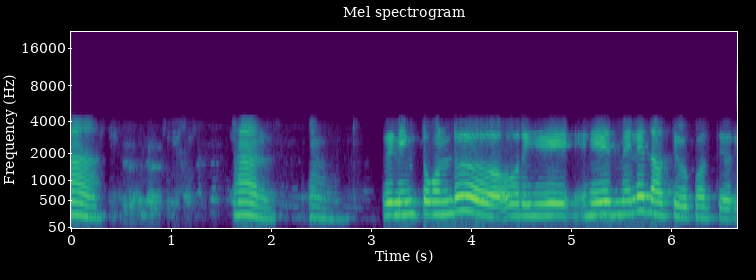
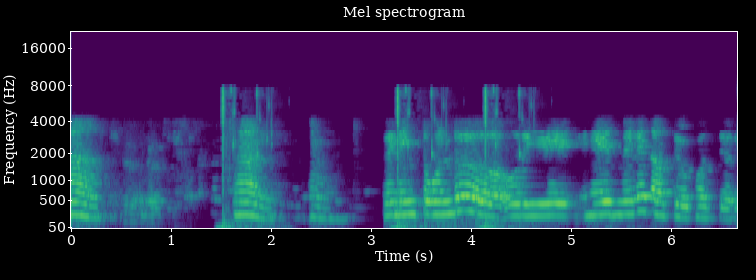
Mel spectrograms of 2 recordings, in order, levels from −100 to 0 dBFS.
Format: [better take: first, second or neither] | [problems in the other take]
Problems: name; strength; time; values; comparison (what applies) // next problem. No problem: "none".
first | noise reduction (classical method WPE with log-MMSE)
